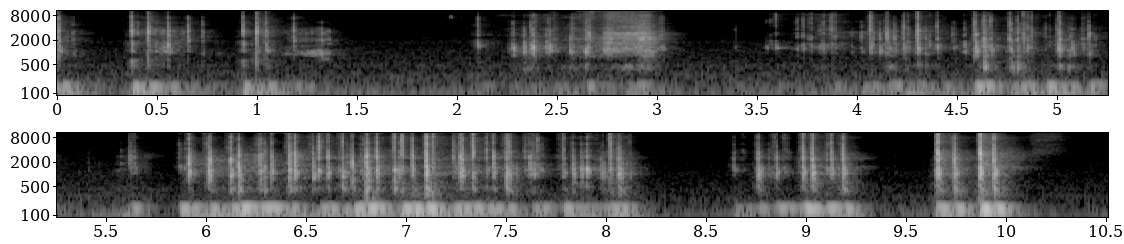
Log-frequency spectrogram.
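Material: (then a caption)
Plastic. Fast typing with fingertips and long nails on a white plastic rainbow mechanical keyboard. It produces bursts of rapid, bright clacking keystrokes with a low, hollow body beneath. Short pauses separate the runs.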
